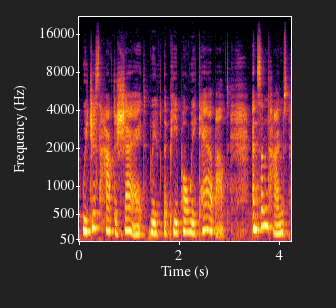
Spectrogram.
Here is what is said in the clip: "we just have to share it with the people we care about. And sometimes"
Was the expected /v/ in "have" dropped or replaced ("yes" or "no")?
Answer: yes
